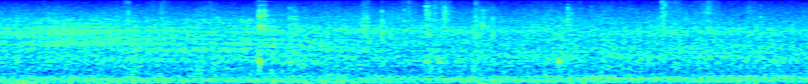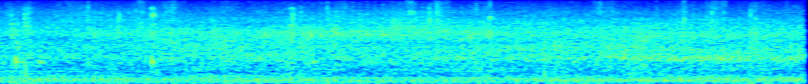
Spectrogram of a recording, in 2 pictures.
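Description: Footsteps on a concrete path, heard as faint ticks over a steady low rumble of wind and clothing rubbing on a body-worn camera's microphone.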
